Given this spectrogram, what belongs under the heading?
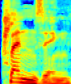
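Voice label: "cleansing", English, uk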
